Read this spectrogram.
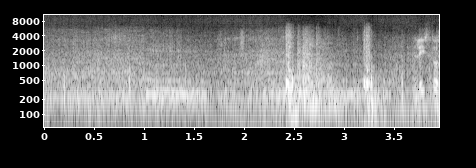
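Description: A car door opens and shuts.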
